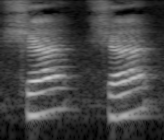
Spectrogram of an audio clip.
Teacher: तो इस प्रकार से पहला मित्रों तालव्य श है, श इसको कहने में, उच्चारण करने में इसके थोड़ा शीटी की आवाज भी आती है, तो इसलिए भी इसको शीटी वाला श कह देते होंगे शायद।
